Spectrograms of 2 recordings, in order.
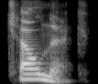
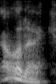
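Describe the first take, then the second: First: The name is said with two syllables. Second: The name is said with three syllables. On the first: The speaker calls it right. "I will make sure that I remember it is Kelnick" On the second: The speaker calls it wrong. "maybe I've heard him say Kelenic"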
